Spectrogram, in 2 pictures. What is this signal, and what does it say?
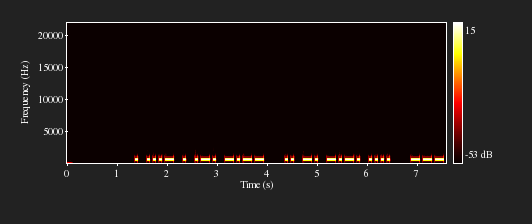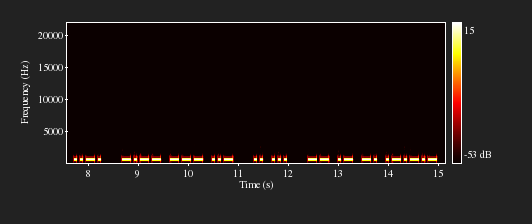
Morse code, heard as a keyed tone, about 20 wpm, 700 Hz. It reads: EVERY INCH OF YOU IS MAN.
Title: Sentences from Top 1000 Words - Review Part 3 - 20wpm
